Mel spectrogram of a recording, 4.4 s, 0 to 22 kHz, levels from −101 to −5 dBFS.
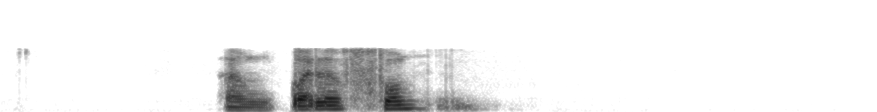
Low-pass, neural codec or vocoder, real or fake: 3.6 kHz; codec, 16 kHz, 4 kbps, FreqCodec, smaller model; fake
